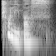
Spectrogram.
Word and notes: trolleybus: British English

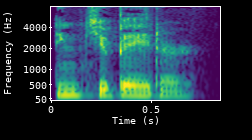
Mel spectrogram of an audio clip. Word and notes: incubator: American English

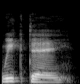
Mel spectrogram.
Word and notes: weekday: American English

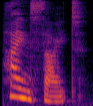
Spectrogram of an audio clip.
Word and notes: hindsight: British English

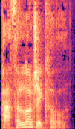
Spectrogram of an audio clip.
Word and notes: pathological: British English

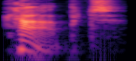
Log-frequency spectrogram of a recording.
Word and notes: capped: British English

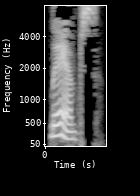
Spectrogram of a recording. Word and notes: lamps: British English

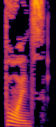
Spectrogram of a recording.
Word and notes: points: British English

